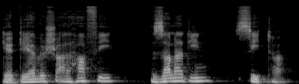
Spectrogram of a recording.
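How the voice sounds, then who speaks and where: Slow, husky male audiobook narrator. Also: mid-range voice, darkish tone. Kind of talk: reading stage directions.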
